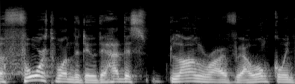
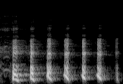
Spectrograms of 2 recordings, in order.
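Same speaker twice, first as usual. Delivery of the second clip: high laugh. Real, not acted. Reacting to a viewer's question.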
